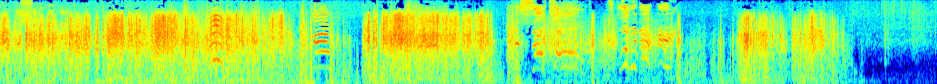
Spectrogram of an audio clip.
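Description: Strong wind gusting across a phone microphone, with a woman's short strained vocal exclamations about halfway through. The wind noise dies away in the last second or so.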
